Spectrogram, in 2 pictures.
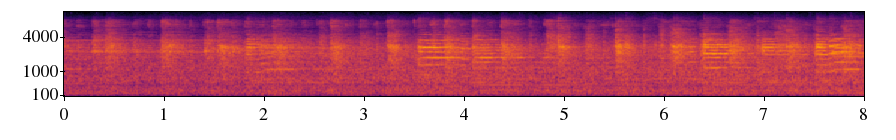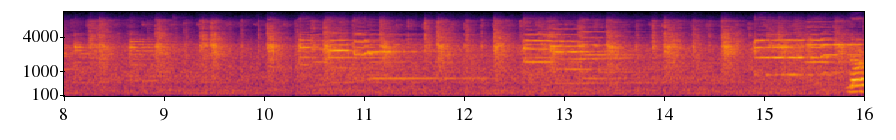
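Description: Background music: a light instrumental track with short high notes and a steady beat.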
